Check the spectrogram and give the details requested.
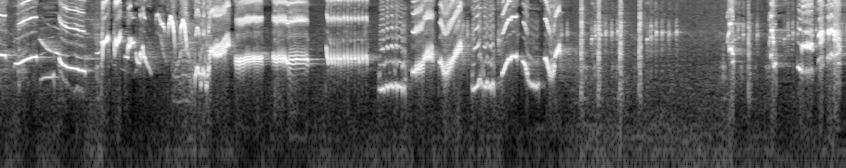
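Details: Contest white-rumped shama (murai batu) on the hanging pole delivering a luxurious fill-in song: dense loud whistles swooping up and down, buzzy warbles and rapid notes, ending with scattered sharp clicks.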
